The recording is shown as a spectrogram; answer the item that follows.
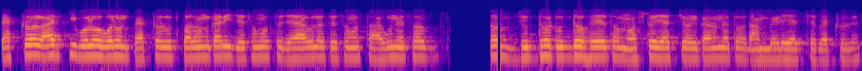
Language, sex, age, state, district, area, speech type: Bengali, male, 45-60, West Bengal, Nadia, rural, conversation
